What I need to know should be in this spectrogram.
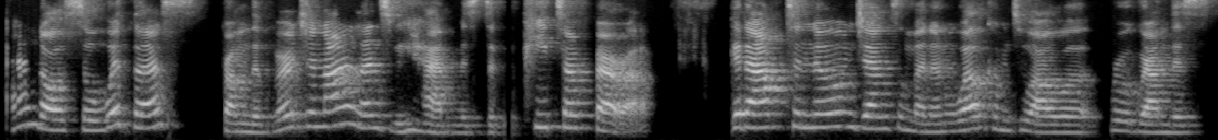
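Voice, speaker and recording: Woman, interview host, polite and chatty, somewhat high voice. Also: reverberant. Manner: courteous and chatty, light laughter. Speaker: host and court official. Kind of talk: live online interview.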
